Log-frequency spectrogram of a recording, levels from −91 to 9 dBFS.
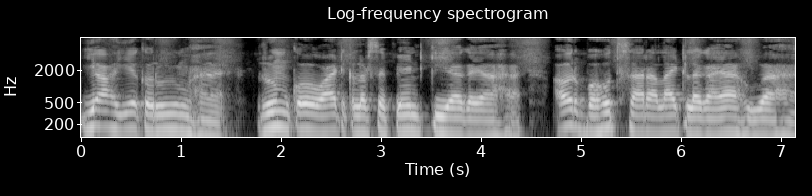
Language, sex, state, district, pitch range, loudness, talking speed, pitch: Hindi, male, Jharkhand, Palamu, 130-155 Hz, -14 LUFS, 150 wpm, 145 Hz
